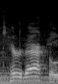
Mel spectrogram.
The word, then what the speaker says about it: pterodactyl: myself Mr no no do you know why you can't hear the pterodactyl go to the bathroom cuz the p is silent the p is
